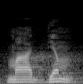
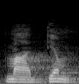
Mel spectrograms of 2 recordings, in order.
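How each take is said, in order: The two takes are said the same way.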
